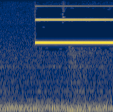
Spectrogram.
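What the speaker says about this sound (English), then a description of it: "Beep sounds, long beep sounds" A steady, high electronic beep from a smart home gateway starts partway in and holds, long and unbroken, over a low background hum, signalling a successful setup.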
